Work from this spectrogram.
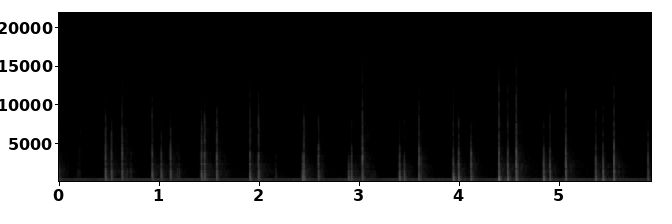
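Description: Long fingernails tap and lightly scratch the flat top of a solid white laminated shelf board, making a quick, irregular series of short, dry, bright clicks with almost no ring. A steady low hum runs underneath throughout.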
